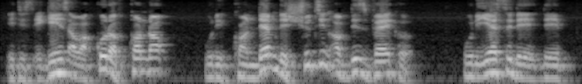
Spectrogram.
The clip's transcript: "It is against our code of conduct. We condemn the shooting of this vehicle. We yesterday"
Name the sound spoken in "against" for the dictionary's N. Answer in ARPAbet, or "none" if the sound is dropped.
N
